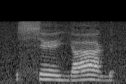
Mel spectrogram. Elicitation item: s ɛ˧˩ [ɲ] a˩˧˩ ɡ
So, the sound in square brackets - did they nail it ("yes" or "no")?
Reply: no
